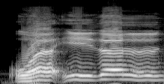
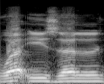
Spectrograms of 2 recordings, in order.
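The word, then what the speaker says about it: وإذا: Kemudian waidzal jibalu nusifat. Waidzal jibalu nusifat. Pada lafal dza sama kembali di sini jangan dibaca dengan zai jangan wazal jibal tapi waidza.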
